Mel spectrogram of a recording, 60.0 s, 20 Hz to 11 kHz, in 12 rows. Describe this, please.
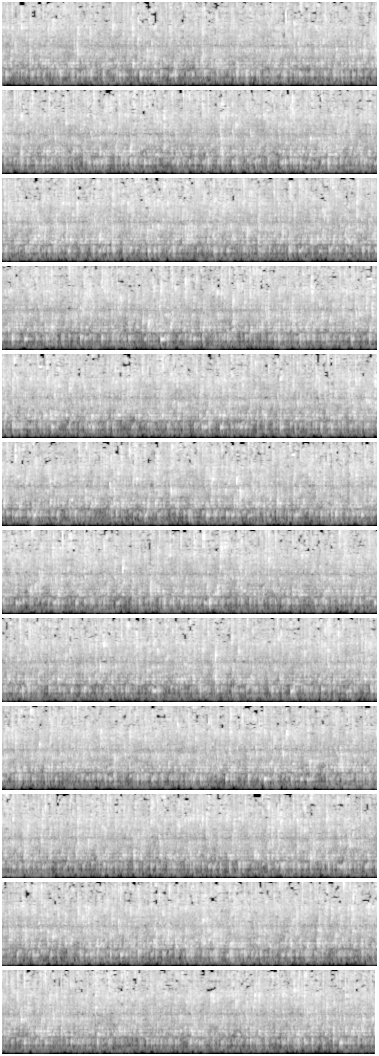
Water falling in a half-empty, reverberant tank. Primo EM172 capsules into FEL Microphone Amplifier BMA2, PCM-M10 recorder. Recorded near Ladrillar (Caceres, Spain)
